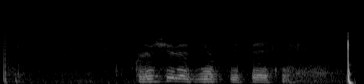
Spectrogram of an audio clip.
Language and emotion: Russian, neutral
